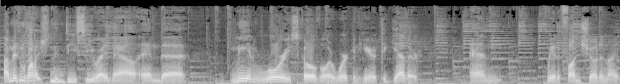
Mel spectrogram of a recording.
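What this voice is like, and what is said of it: Voice congested from a cold. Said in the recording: “I have a little bit of a cold, if you hear it in my voice.”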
